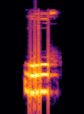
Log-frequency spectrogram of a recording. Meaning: The fifth vowel in Marathi
- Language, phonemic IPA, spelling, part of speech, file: Marathi, /u/, उ, character, LL-Q1571 (mar)-उ.wav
